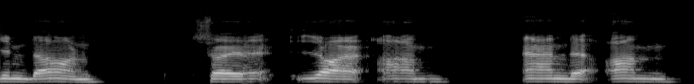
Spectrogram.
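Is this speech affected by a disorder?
Yes: Friedreich's ataxia; does voice exercises.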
